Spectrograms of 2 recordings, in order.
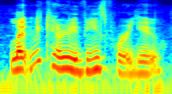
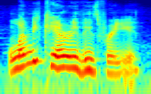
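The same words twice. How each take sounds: First: Every sound, including the T, is clearly pronounced. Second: The T in 'let me' is dropped. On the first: This is how a non-native speaker might say it. "That's very clear. We heard each word, each syllable" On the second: This is how a native speaker might say it. "There's no T"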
